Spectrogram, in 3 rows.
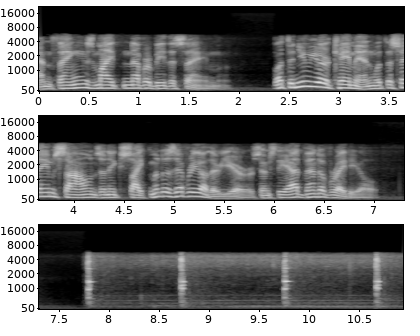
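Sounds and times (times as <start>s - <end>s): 
speech: 0.0s - 7.1s
faint steady hum: 0.0s - 10.9s
clock ticking: 7.8s - 8.0s, 8.7s - 8.9s, 9.7s - 9.9s, 10.6s - 10.9s.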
